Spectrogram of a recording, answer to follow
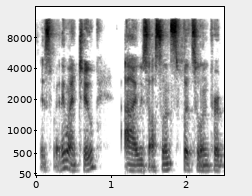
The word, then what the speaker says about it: Hugh: Well, it's Hew. How do you pronounce that?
